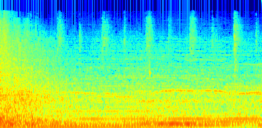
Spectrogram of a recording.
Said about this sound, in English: Moments later, gunfire.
